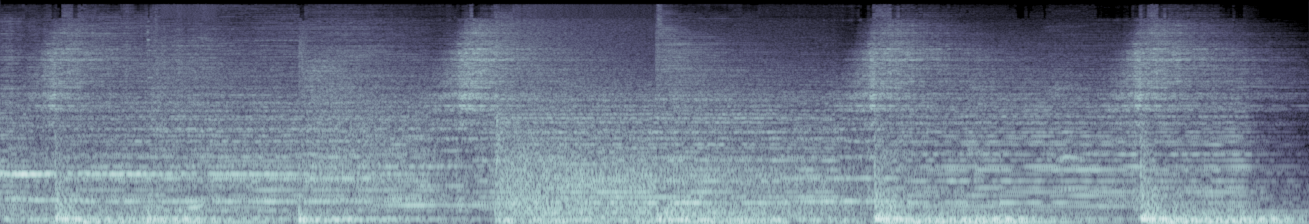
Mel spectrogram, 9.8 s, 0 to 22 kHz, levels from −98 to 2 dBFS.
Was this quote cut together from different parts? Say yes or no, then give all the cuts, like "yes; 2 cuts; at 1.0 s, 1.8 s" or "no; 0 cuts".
no; 0 cuts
